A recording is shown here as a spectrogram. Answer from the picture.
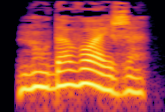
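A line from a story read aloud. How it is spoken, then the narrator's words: Inward growl. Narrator (Russian): рычала я мысленно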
